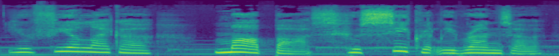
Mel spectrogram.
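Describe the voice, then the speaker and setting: A clinical psychiatrist in a comic radio play, played by a woman. She speaks at a medium pitch in precise, deadpan jargon. Beneath the professional poise she is plainly absorbed in herself. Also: slow, faint music behind. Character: clinical, self-absorbed psychiatrist treating a mobster.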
